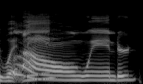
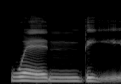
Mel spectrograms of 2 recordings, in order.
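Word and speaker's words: Windey: what's her name and you literally said her name wrong you're like Gabby Whitney Ward she it's wind Wendy yeah it's Gabby Wendy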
